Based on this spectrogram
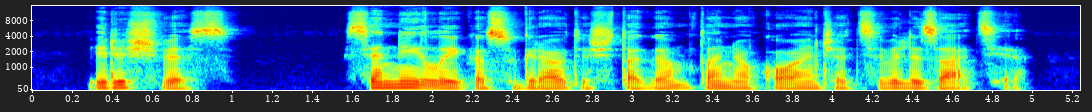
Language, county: Lithuanian, Kaunas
